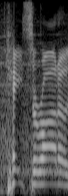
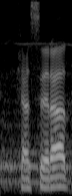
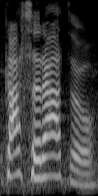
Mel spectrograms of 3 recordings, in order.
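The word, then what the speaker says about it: KSCERATO: You told me how to say it correctly. Caserato is the correct way. Caserato.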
